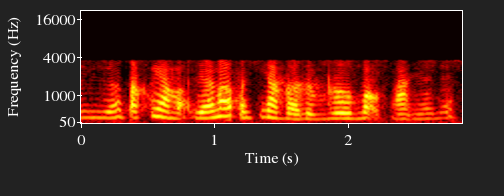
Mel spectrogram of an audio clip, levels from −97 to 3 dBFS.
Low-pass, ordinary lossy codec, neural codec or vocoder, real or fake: 3.6 kHz; none; codec, 16 kHz, 4 kbps, FreqCodec, smaller model; fake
